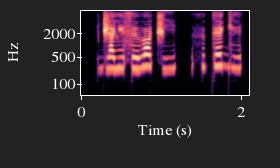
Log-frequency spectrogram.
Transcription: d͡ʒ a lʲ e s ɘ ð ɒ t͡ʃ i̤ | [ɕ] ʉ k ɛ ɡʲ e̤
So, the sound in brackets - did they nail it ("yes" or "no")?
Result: no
